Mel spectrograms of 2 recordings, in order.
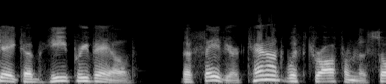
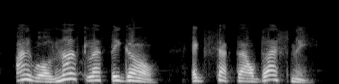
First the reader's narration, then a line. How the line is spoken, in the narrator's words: He cried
